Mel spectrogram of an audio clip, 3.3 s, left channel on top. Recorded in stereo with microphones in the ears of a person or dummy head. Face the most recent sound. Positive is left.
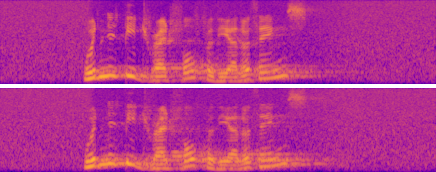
turn(degrees=40)  # may be behind; listen again after turning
